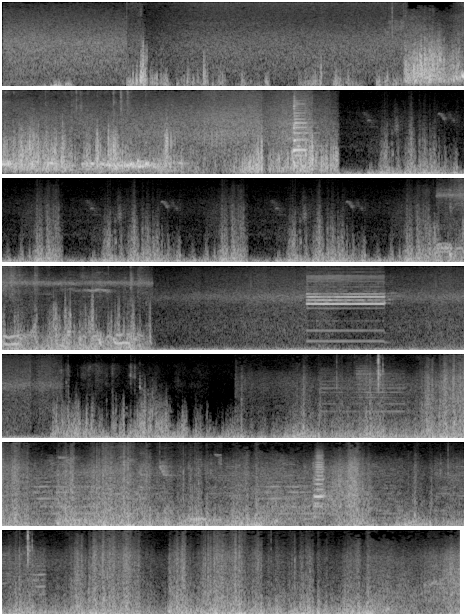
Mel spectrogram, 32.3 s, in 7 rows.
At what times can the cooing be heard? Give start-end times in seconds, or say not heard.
4.5-6.5, 13.6-15.3, 23.6-25.3.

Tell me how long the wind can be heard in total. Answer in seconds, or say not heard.
32 s.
